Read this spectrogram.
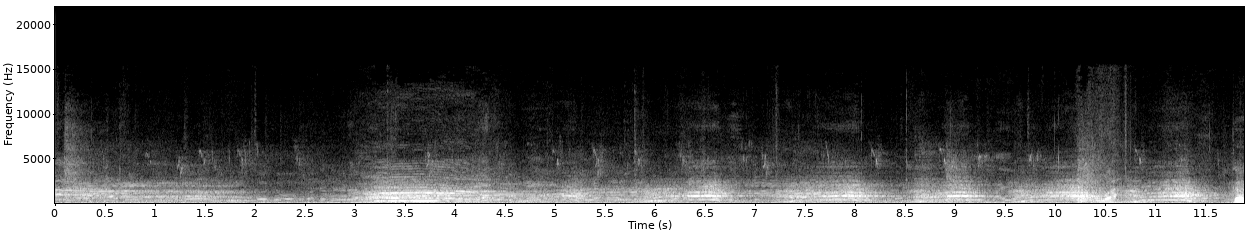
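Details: Big cattle arriving early at Pasar Pon market and drawing a crowd of onlookers, lowing in several long, rising-then-falling moos every two to three seconds over steady crowd chatter and background hum.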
